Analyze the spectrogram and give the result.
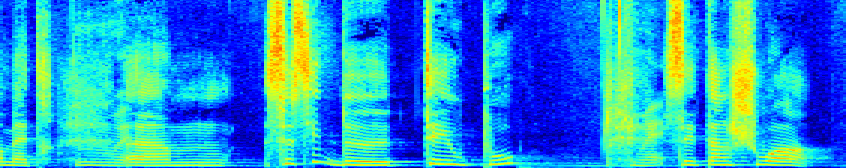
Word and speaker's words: Teahupo'o: alors c'est le spot de Teupo. Teupo, voilà, qui s'écrit T-E-A-H-U p 2 Voilà, ah.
